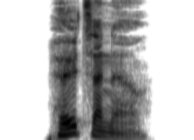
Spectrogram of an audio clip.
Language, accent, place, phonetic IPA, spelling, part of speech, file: German, Germany, Berlin, [ˈhœlt͡sɐnɐ], hölzerner, adjective, De-hölzerner.ogg
- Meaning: inflection of hölzern: 1. strong/mixed nominative masculine singular 2. strong genitive/dative feminine singular 3. strong genitive plural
